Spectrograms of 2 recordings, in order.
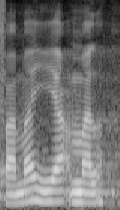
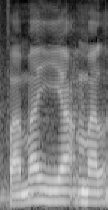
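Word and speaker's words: فَمَنْ يَعْمَلْ: Kita membacanya ya enak saja, faman ya'mal. Apa sudah benar? Ternyata belum. Belumnya di mana? Di situ simpelnya baru idgham, tetapi belum gunnah. Famay ya'mal.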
